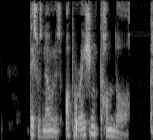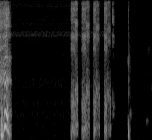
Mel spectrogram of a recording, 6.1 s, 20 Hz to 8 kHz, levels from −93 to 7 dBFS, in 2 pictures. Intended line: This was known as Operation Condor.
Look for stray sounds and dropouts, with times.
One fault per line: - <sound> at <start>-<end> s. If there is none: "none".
- cough at 3.0-3.3 s
- laugh at 4.5-5.3 s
